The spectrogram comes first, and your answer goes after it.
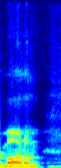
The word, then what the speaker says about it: Mannheim: They pronounce it Mannheim. Yep. They Americanize it Mannheim, and they say Mannheim too, but a true one person from Mannheim is Mannheim. Oh, right. Exactly, whatever, Mannheim.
